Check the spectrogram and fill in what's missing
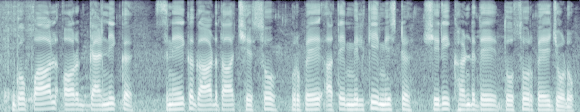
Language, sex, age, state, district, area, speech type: Punjabi, male, 30-45, Punjab, Pathankot, rural, read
